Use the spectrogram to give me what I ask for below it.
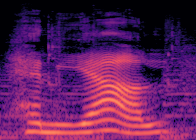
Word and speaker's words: genial: used to in English but the G and genial sounds more like an H because it's paired with an E Remember that the H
